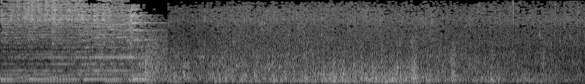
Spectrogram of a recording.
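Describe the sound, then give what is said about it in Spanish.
Steady rain hisses loudly, with deep rolling thunder rumbling underneath. A short sustained musical tone sounds over the opening seconds, then cuts off, leaving only the storm. No one speaks. “Sin embargo, yo quería hablar de la lluvia, igual pero distinta, ya al caer sobre los jardines, ya al deslizarse por los muros”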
